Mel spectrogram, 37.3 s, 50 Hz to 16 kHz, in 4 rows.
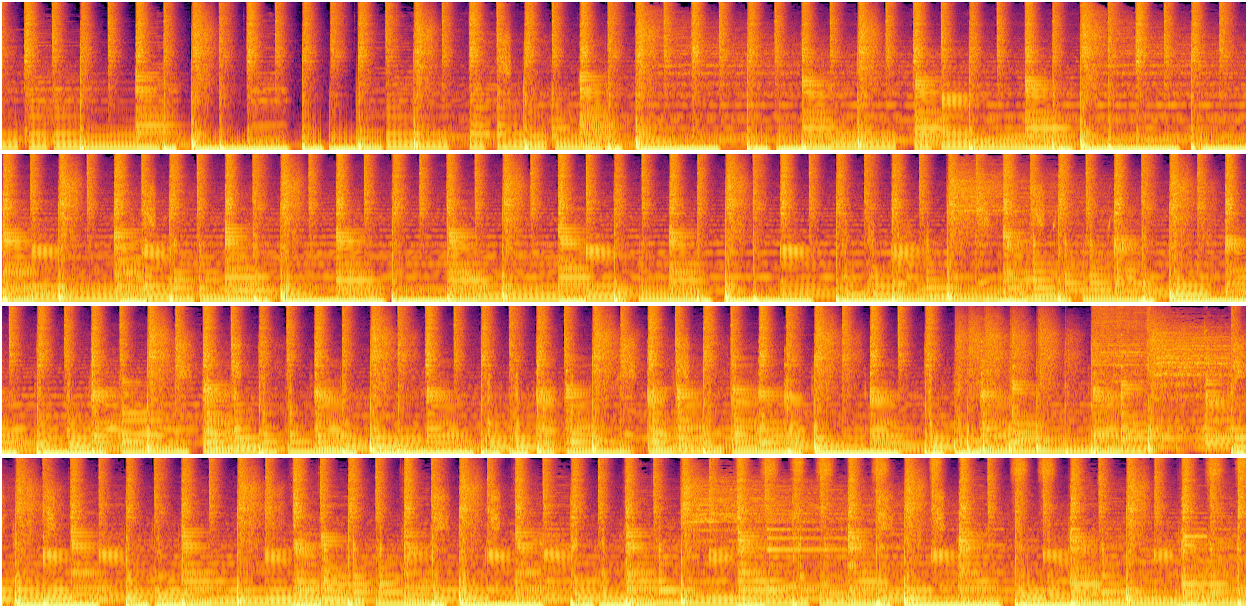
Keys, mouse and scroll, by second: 3.8 click, 4.6-5.7 drag, 7.0-8.1 middle drag, 9.0 space, 9.3 space, 12.0-13.0 drag, 14.0 middle click, 14.8 click, 15.5 right click, 16.0 middle click, 16.7 Tab, 17.3-18.4 right drag, 21.6 click, 22.7 middle click, 22.9 Tab, 23.1 middle click, 23.3 space, 23.6 space, 25.5 click, 26.4 middle click, 27.0-27.8 scroll down 1, 27.8-29.5 middle drag, 29.9 click, 31.3 click, 31.5 middle click, 32.3-33.5 drag, 33.5 middle click, 34.0 space.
